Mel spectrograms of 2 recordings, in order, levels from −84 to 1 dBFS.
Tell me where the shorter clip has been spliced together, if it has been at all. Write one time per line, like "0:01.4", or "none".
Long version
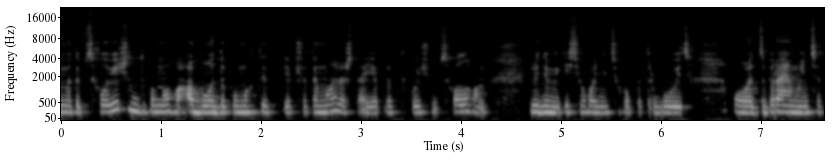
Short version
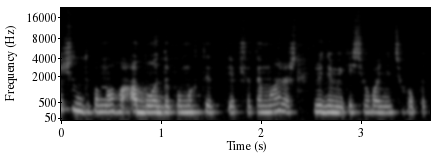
0:02.4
